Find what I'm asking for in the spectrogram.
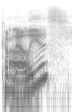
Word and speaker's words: camellias: One of the interesting facts about this film is that all of the, I can never pronounce it, is the chamomiles, the flowers were actually kind of like artificially made or... – Camellias? – Camellias, thank you.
